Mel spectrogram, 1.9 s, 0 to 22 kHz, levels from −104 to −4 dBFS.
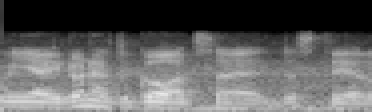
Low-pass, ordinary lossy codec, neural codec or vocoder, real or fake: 7.2 kHz; Opus, 24 kbps; none; real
